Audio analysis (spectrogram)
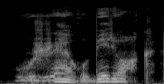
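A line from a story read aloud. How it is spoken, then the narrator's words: Whisper. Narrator (Russian): Прошептал он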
